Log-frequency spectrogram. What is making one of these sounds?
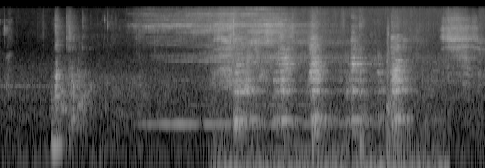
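Water splashes in a bathtub.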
